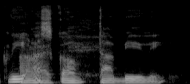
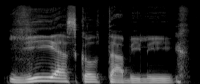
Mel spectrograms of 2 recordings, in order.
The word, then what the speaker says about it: Ascoltabili: Ascoltabili. The way you say it is the way you spell it.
